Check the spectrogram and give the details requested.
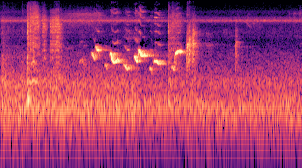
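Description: A small brown songbird giving a quick run of about a dozen sharp chirps over roughly two seconds, between short bursts of wing-flapping and bumping against a car's door and side mirror. This is a bird fighting its own reflection in the mirror.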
